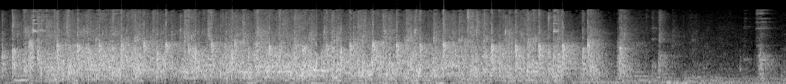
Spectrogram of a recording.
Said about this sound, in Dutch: Dus ik zou u willen vragen om deze toast met applaus eh, te ondersteunen. Op de medewerkers van het schild.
